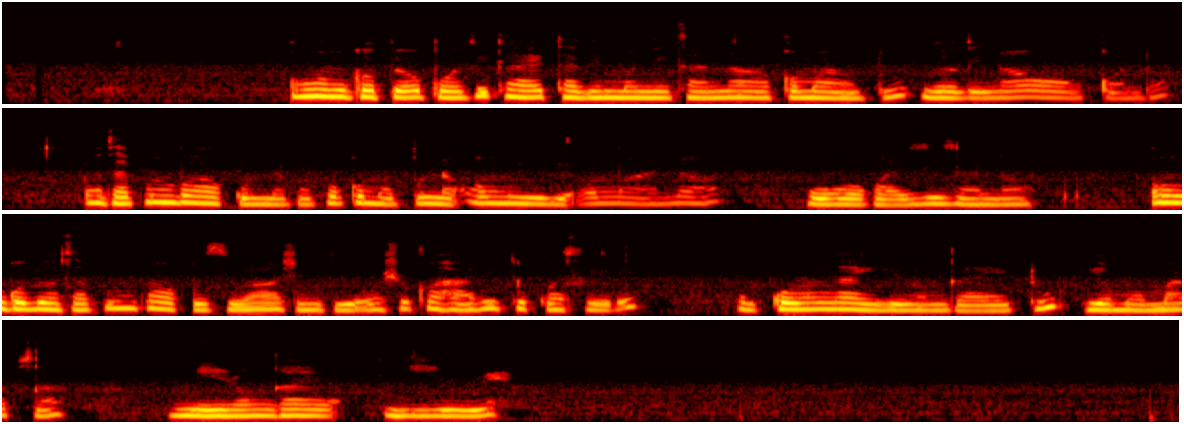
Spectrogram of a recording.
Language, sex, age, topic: Oshiwambo, female, 18-24, agriculture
